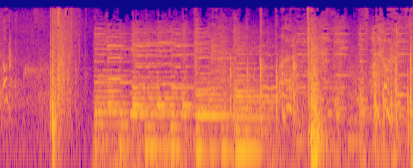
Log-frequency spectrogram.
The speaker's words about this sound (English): He's squirming. Knock him out, then. Hit him hard.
